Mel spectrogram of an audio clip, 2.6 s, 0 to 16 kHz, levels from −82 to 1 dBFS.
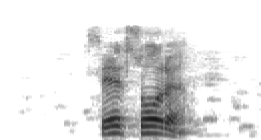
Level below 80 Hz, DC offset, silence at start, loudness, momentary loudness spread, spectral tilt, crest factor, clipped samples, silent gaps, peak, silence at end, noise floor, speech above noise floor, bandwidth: -64 dBFS; under 0.1%; 1 s; -16 LUFS; 8 LU; -5.5 dB/octave; 16 dB; under 0.1%; none; -2 dBFS; 0.75 s; -74 dBFS; 58 dB; 8 kHz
